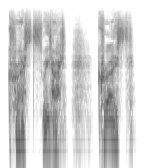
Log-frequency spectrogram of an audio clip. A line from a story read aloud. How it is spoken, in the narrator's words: he panted, wave after wave of relief sweeping him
